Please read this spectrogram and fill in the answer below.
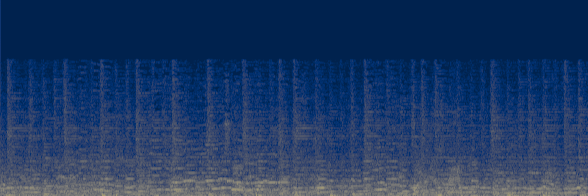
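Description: Irish traditional session tune played together on fiddles, a wooden flute, a bodhrán and plucked strings, with the fiddles and flute carrying the melody over a steady drum beat.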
